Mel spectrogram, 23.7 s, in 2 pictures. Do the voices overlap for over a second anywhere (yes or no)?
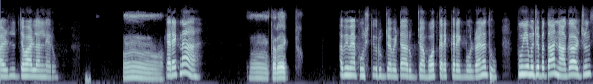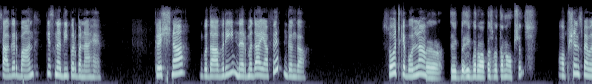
no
